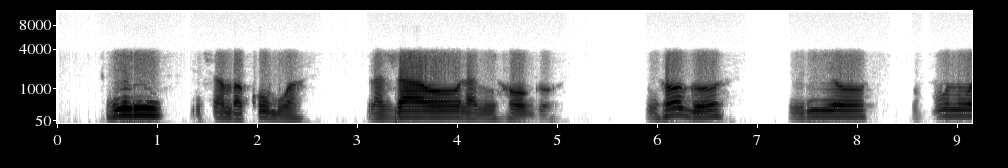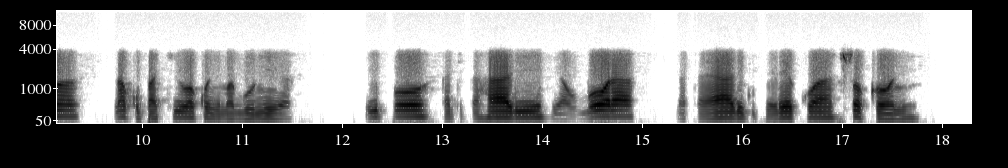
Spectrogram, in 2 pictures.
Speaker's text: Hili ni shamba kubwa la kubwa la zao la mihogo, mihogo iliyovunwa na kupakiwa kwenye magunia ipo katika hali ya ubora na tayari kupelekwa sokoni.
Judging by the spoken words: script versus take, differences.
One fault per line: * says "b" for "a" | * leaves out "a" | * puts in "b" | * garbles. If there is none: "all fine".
* leaves out "kubwa la"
